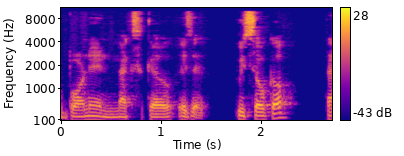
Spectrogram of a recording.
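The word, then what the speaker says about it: Huitzuco: So when you were a kid, and you were born in Mexico, is it Huizoco? Is that how you say it? And Huizuco, yeah, Huizuco. That's correct, Huizuco.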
